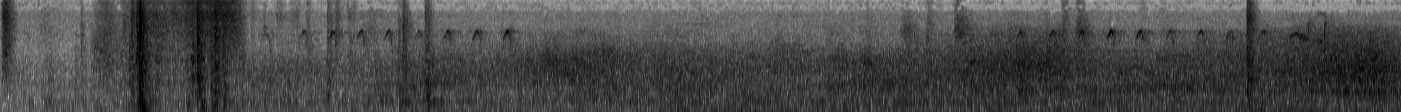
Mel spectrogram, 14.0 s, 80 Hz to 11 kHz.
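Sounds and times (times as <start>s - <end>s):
faint low hum: 0.1s - 14.0s
bird chirping: 2.5s - 5.4s, 10.1s - 13.9s.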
